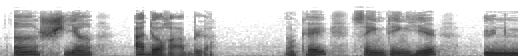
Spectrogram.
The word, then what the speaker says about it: un chien adorable: Like here, for instance, un chien, a dog, adorable, okay, here, it would be tempting to do it, but then no, no liaison, so un chien adorable.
